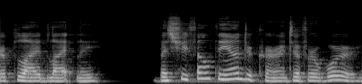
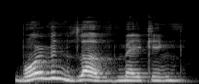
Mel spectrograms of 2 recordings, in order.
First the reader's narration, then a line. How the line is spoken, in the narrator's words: exclaimed the bishop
